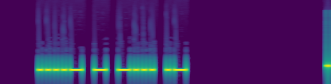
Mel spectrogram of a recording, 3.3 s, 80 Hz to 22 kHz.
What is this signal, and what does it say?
Morse code, heard as a keyed tone, about 30 wpm, 700 Hz. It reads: 4TBA
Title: All Cut Numbers - 4-Digit 30wpm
